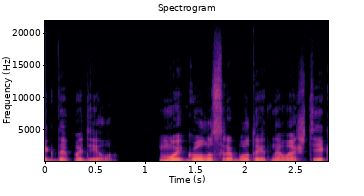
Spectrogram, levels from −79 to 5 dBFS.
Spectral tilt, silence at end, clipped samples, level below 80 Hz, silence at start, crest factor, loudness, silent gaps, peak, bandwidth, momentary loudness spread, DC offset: -6 dB/octave; 0 s; under 0.1%; -46 dBFS; 0 s; 18 dB; -28 LUFS; none; -10 dBFS; 19.5 kHz; 12 LU; under 0.1%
